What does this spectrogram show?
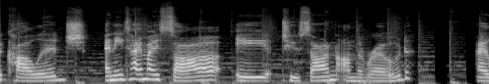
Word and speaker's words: Tucson: have, oh my gosh, when I was going to college, anytime I saw a Tucson on the road, I like saw it as a sign.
